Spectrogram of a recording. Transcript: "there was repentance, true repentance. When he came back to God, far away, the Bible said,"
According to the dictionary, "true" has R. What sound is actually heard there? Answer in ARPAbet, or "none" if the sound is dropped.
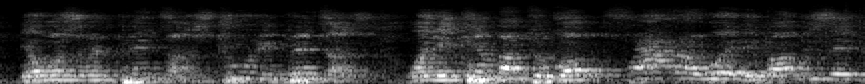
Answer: none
